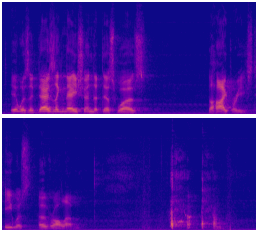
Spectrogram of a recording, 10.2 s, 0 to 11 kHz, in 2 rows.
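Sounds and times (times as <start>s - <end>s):
speech: 0.2s - 2.9s, 4.1s - 6.7s
faint breath: 7.1s - 8.0s
sharp raspy coughs: 8.4s - 9.7s.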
